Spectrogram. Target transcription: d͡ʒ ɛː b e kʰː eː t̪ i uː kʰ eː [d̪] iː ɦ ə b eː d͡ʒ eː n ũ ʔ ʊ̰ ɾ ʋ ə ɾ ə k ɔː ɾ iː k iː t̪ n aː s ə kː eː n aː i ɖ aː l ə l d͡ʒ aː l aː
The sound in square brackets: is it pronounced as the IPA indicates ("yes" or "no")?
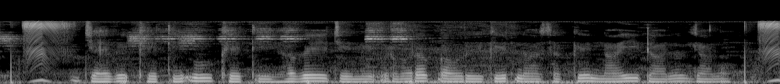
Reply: no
